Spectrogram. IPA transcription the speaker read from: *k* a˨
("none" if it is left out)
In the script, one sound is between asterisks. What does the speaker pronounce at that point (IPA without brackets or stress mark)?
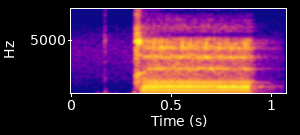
k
